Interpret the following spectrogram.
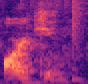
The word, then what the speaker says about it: Arkin: alan corrin oh well let me say his name properly i don't want to mess up is arkhan arkin and i'm going to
